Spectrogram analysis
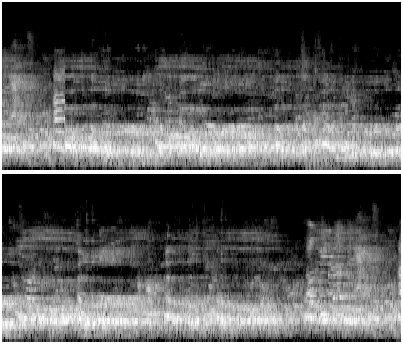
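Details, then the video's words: A red howler monkey at a zoo, with a newborn clinging to its belly, gives a deep, rasping, continuous roar that carries on without pause. "Nachwuchs bei Roten Brüllaffen"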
